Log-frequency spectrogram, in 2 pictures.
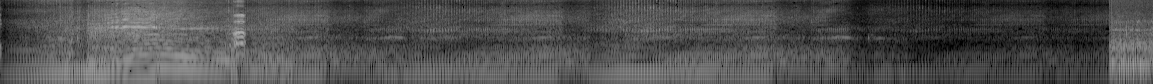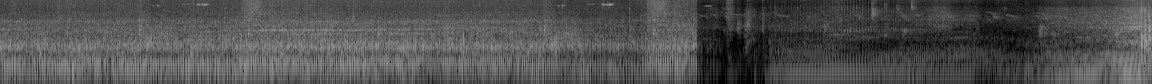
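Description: Motor scooter engine revving, its pitch rising and falling several times before it fades away. About halfway through it returns suddenly as a steady run with wind rush while being ridden, then cuts off abruptly.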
